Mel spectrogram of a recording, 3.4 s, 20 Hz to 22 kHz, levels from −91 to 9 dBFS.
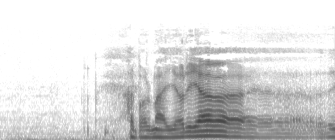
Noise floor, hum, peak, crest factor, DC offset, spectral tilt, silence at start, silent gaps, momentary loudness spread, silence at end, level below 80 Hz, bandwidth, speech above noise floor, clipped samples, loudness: -55 dBFS; none; -8 dBFS; 18 dB; under 0.1%; -8 dB/octave; 1.05 s; none; 21 LU; 0 s; -56 dBFS; 9.2 kHz; 31 dB; under 0.1%; -24 LUFS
